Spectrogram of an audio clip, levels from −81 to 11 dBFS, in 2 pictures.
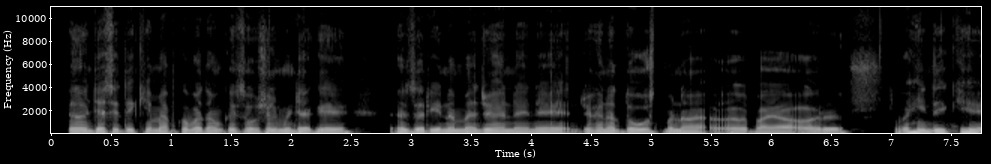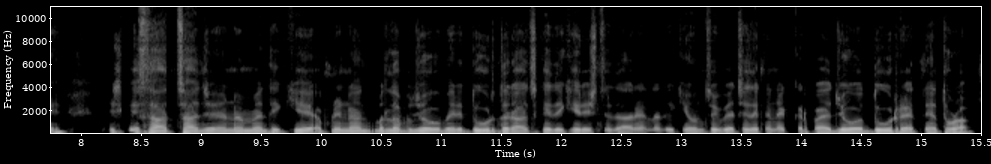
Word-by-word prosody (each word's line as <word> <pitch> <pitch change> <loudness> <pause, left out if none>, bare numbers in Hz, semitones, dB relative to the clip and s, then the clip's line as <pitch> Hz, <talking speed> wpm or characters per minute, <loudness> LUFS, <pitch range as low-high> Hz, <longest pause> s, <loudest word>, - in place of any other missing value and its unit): अ, 90 -1 +2
जैसे 90 +1 +1
देखिए 85 +1 -2
मैं 90 +1 0
आपको 90 +1 -3
बताऊँ 90 0 0
कि 95 - -1
सोशल 85 +1 0
मीडिया 85 +1 +2
के 85 +1 +1
अ, 125 -6 -7
ज़रिए 90 +1 +2
ना 95 +2 +2
मैं 90 -1 +1
जो 95 +3 +3
है 95 - +1
नए-नए 85 +1 0 0.2
जो 95 - 0
है 95 - 0
ना 90 - +3
दोस्त 90 +8 +1
बना 85 -1 +1
अ, 85 +2 -3
पाया। 80 -1 -1
और 100 +4 -2 0.6
वहीं 115 +2 +4
देखिए 120 0 +3 0.4
इसके 110 -4 -4
साथ-साथ 110 +1 +1
जो 105 0 +1
है 95 - 0
ना 100 +1 0
मैं 100 0 +2
देखिए 115 -1 +1
अपने 95 - -2
ना 105 +1 +2
मतलब 100 0 -1
जो 100 0 +4
मेरे 95 -1 +1
दूर-दराज़ 105 -1 +1
के 100 -4 -1
देखिए 90 +2 -2
रिश्तेदार 80 0 -5
हैं - - -7
ना 85 - -8
देखिए 90 0 -5
उनसे 85 +2 -3
भी 90 0 0
अच्छे 90 +2 -2
से 80 - 0
कनेक्ट 80 -1 -9
कर - - -6
पाया 80 +1 +2
जो 85 0 +6
दूर 95 +3 +5
रहते - - -2
हैं 75 - 0
थोड़ा। - - +2
90 Hz, 225 wpm, -26 LUFS, 85-100 Hz, 0.6 s, जो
